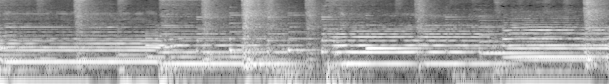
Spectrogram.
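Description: Small jazz ensemble playing an instrumental number, the alto saxophone, trombone and trumpet holding chords together over piano, double bass and drums, with regular cymbal and drum strokes.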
